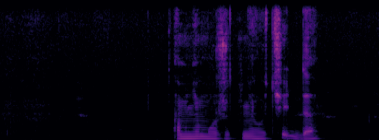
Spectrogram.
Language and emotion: Russian, sad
